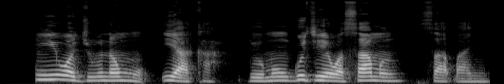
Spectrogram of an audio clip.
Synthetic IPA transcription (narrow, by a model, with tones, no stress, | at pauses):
ɐ˦ɲji˦wa˨d͡ʒuː˦nɐ˦mːu˨ʔɪ˦jaː˨kʰaː˨ | doː˨mɪ˦ŋɡʷʊ˦d͡ʒeː˨wa˨saː˦mʊ˨n | saː˨ɓaː˨niː˦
